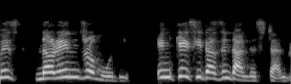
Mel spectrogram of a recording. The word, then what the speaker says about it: Narendra Modi: allow this on your show he precisely he pronounces our honorable PM's name as Narendra Modi please tell him the name is Narendra Modi in case he doesn't understand right anyways I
